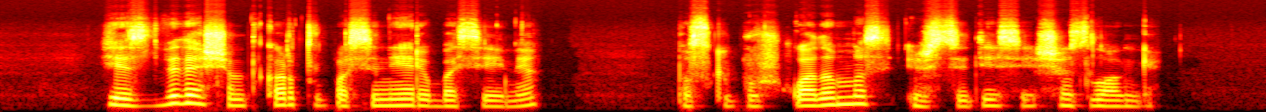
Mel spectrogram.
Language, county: Lithuanian, Kaunas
